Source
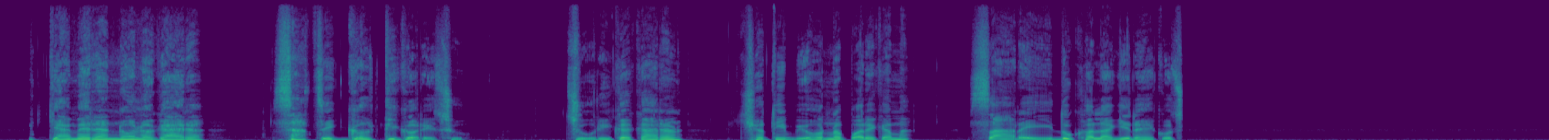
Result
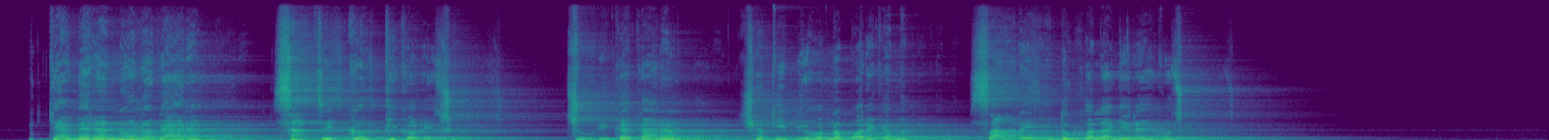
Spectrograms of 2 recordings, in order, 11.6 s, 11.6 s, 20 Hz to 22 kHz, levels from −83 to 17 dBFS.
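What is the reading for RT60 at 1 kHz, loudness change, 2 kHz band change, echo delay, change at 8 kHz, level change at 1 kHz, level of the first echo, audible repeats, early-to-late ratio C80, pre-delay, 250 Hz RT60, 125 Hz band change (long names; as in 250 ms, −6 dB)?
2.1 s, +5.5 dB, +5.5 dB, 389 ms, +5.5 dB, +5.5 dB, −20.0 dB, 1, 8.0 dB, 9 ms, 2.1 s, +5.5 dB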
